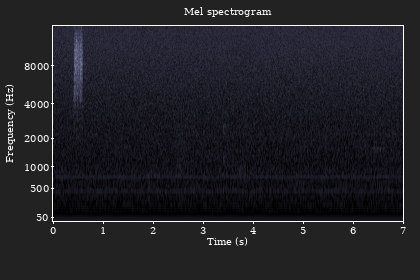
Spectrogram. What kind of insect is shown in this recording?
orthopteran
